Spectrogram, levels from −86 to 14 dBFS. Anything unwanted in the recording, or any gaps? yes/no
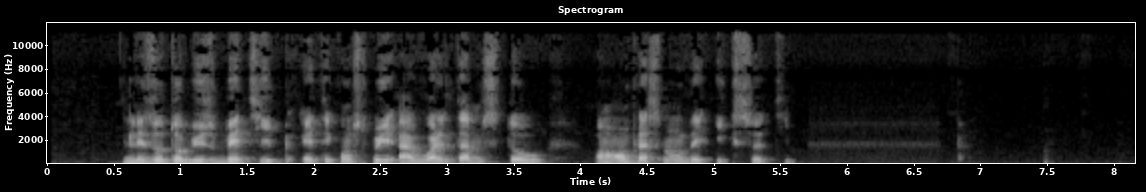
no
